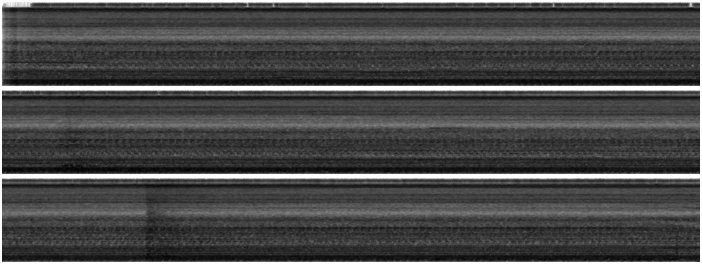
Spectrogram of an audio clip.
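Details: Nebulizer compressor running during nebulization for a baby with cough and cold: steady mechanical hum and whine, with no breathing or crying clearly heard.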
